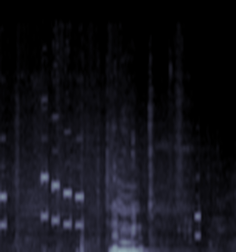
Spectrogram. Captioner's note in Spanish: Suena el celular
